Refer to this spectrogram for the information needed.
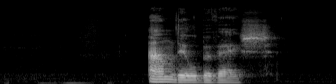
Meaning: proof of possession of shares
- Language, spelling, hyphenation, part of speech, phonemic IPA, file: Dutch, aandeelbewijs, aan‧deel‧be‧wijs, noun, /ˈaːn.deːl.bəˌʋɛi̯s/, Nl-aandeelbewijs.ogg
